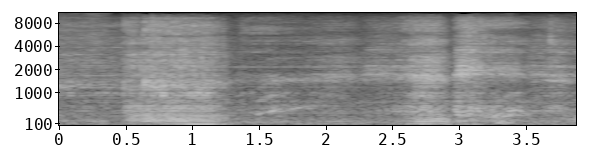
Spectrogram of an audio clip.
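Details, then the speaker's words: Loud, rough snoring with panting breathing, separated by quieter gaps where breathing stops, while abdominal movements strain against the blockage: a sleeping man with obstructive sleep apnea, recorded during assessment at a sleep centre. "aveit des ronflements une respiration qui est halente et ce monsieur s'arrête de respirer pendant son sommeil"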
